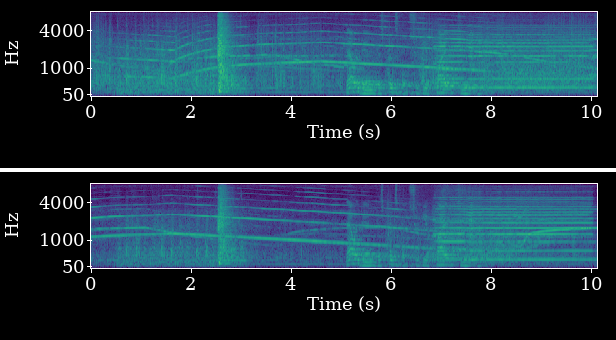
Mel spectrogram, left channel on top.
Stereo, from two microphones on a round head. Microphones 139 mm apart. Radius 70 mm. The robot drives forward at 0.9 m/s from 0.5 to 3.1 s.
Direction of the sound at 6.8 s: 35° right (ahead or behind).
